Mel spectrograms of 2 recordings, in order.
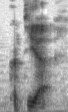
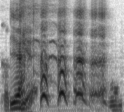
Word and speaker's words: Cotillard: Cotillard. I think it helps you just put on a sort of hello accent. Cotillard.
